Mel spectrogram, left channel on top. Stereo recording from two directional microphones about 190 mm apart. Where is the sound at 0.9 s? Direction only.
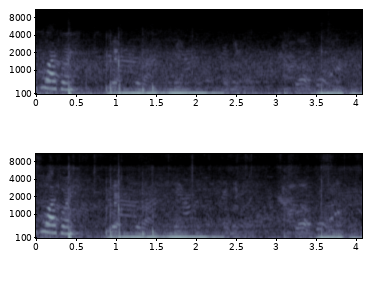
65° right (ahead or behind).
